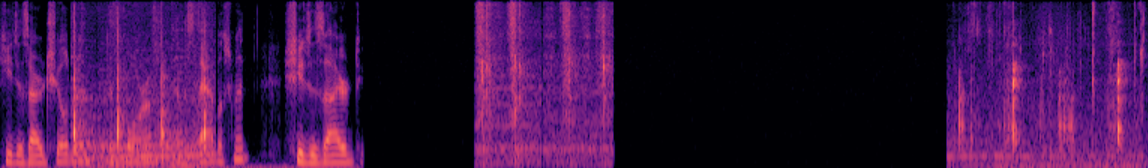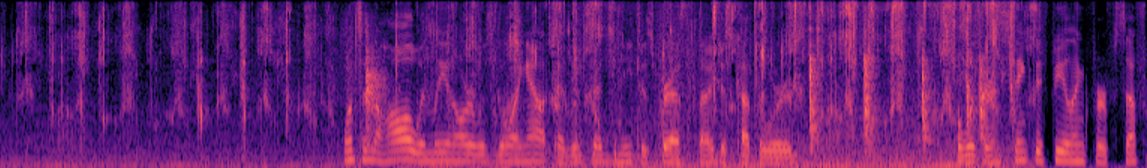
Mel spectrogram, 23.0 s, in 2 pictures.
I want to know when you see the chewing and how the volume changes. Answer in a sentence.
The chewing can be heard from 9.6 to 21.9 s, getting louder.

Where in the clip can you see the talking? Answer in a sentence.
The talking can be heard from 0.1 to 3.6 s, from 14.9 to 19.5 s and from 21.1 to 22.9 s.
